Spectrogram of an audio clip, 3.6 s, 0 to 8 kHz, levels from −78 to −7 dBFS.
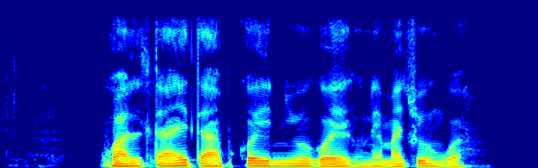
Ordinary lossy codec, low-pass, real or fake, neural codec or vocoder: none; 7.2 kHz; real; none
